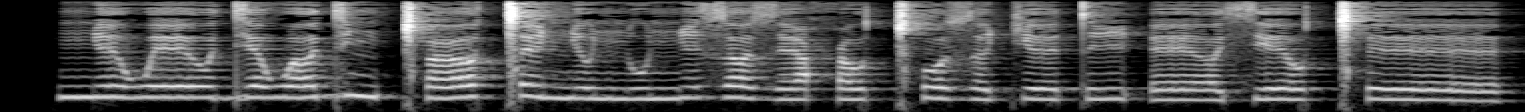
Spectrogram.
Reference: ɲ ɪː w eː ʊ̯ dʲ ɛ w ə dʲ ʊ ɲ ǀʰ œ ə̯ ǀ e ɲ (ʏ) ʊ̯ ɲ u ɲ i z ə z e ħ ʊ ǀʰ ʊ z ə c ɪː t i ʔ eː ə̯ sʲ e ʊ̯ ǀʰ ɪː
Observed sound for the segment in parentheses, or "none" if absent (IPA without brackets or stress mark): ɪ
